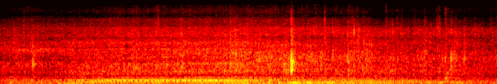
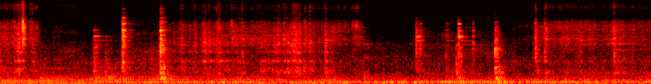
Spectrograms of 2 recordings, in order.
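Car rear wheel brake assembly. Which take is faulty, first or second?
second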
